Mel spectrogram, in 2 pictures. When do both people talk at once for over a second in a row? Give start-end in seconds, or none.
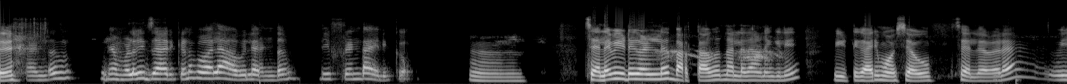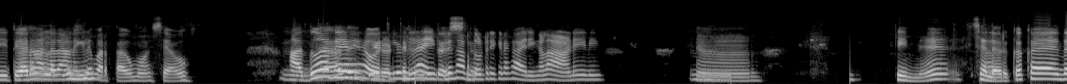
13.6-15.5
